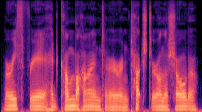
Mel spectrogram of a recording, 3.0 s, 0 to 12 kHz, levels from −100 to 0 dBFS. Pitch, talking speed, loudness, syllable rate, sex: 90 Hz, 240 wpm, -19 LUFS, 6.2 syllables/s, male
